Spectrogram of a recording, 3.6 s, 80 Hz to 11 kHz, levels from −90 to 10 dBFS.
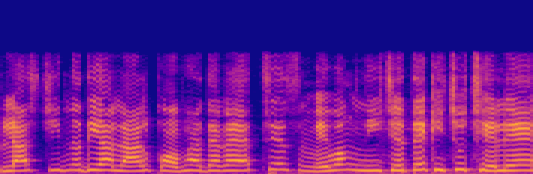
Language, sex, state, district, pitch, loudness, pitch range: Bengali, female, West Bengal, Purulia, 325 Hz, -12 LUFS, 310-345 Hz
